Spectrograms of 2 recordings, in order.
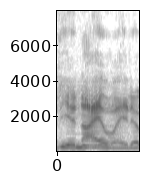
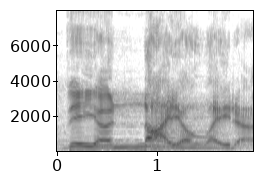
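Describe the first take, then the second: First: It is said in a plain, ordinary way. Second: It is said in a dramatic, grand way.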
